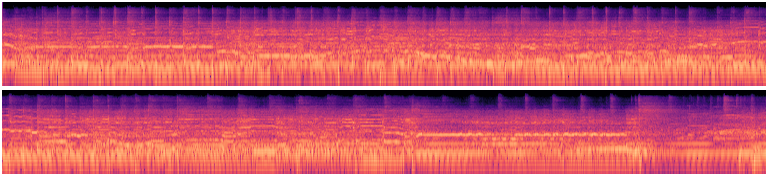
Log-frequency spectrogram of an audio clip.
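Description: Live rock band playing an instrumental passage led by an electric guitar solo over bass and drums. Near the end the guitar holds a wavering, vibrato note.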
